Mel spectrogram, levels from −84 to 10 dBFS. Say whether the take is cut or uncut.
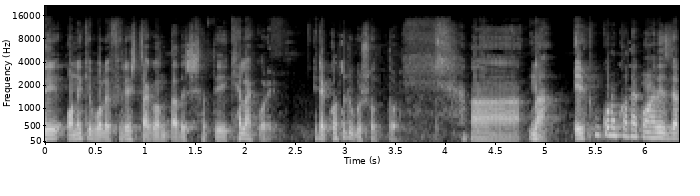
uncut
